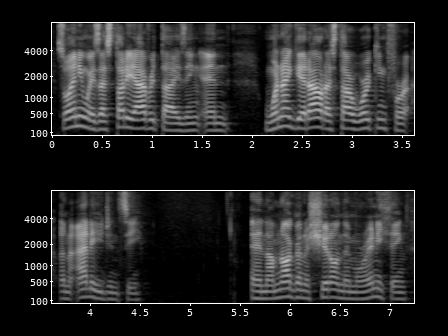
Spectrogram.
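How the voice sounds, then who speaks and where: A man in his twenties, originally from Romania, talks straight to the camera in a frank, emphatic way. His voice sits a little high and sounds smooth and clear. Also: fast talker, a bit bright. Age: 20s. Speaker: marketing vlogger. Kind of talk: casual direct-to-camera monologue.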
